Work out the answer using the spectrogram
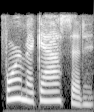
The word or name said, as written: formic acid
